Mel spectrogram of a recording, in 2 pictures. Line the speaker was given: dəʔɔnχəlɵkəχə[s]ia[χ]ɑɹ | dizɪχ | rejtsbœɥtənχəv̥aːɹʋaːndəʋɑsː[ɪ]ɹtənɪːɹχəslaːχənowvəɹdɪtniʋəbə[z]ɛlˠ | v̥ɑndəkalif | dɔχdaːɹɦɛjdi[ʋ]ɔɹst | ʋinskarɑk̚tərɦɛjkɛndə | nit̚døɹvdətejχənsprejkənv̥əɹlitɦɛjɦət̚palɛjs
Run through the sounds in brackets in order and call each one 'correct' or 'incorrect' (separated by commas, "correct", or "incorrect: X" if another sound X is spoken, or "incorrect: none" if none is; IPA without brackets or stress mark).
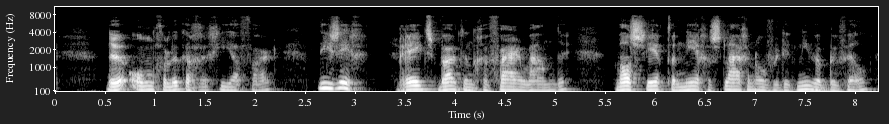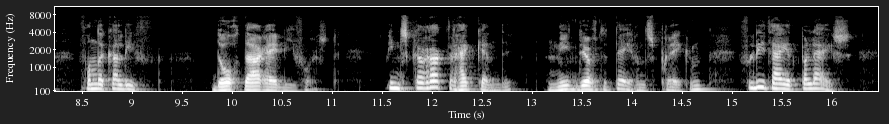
incorrect: χ, incorrect: f, incorrect: ɪː, incorrect: v, incorrect: v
